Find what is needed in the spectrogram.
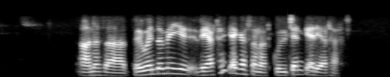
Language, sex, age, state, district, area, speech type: Kashmiri, male, 18-30, Jammu and Kashmir, Kulgam, rural, conversation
